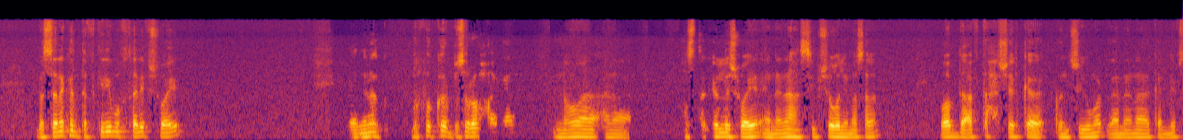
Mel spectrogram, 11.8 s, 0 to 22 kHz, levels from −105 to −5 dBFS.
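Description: Speech with five short level dips, at 3.45–3.66, 3.82–3.89, 4.75–5.31, 6.24–6.42 and 6.83–7.17 s, the deepest (around 25 dB) near 5 s. Likely speech suppressed in double talk: the voice is turned down while the far side's sound plays on the loudspeaker.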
